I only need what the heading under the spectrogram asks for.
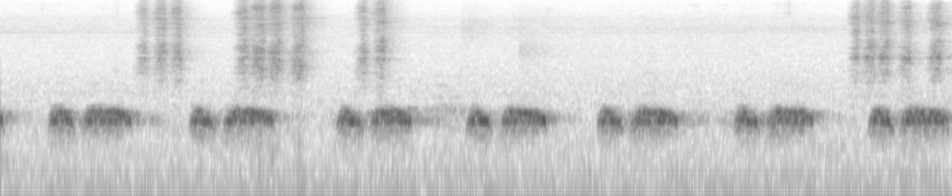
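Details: Spotted dove from a dove garden in Ba Vì, Hanoi, northern Vietnam, cooing in the morning: about seven low, soft two-note coo phrases at a steady pace, with intermittent rasping scrapes in the background.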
